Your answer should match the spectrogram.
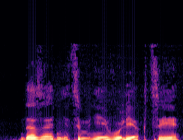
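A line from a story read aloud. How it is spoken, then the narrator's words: Sighing. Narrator (Russian): вздохнула Миламори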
